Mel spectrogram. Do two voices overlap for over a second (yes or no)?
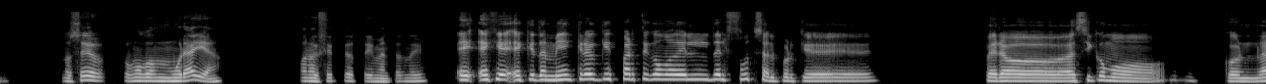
no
